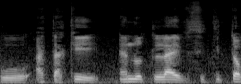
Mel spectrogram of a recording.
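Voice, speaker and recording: A man's fairly low-pitched voice with fairly even intonation. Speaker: political commentator. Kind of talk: live stream monologue. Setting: social media live stream.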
